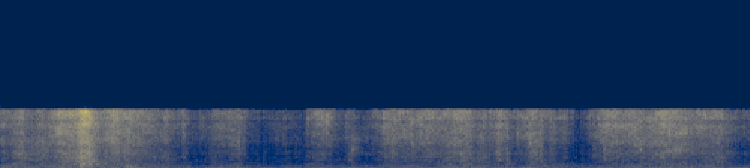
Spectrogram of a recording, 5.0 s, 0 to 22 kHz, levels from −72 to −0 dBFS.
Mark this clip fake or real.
fake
